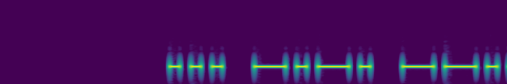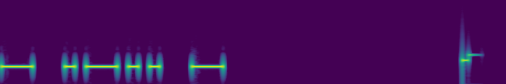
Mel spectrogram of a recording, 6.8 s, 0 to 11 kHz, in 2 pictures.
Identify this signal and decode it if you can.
Morse code, heard as a keyed tone, about 17 wpm, 700 Hz. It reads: SCQLT
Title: Code Groups - 5 Letters - 17wpm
